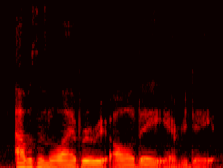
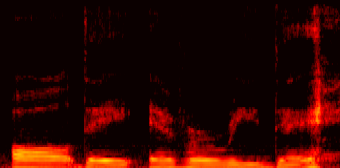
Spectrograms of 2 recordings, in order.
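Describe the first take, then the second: First: Said in the usual way. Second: "All day, every day" drawn out slowly, word by word; emphatic repeat. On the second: Real, not acted. Recalling endless library study, emphatic slow "All day, every day".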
